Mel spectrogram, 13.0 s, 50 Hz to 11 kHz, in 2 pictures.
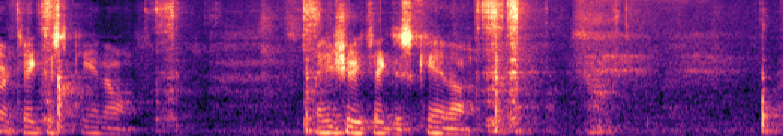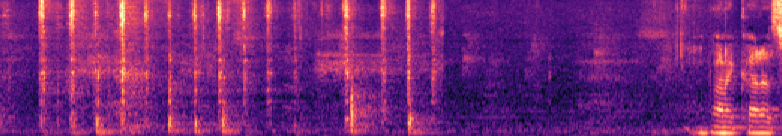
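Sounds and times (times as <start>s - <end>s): knife chopping on cutting board: 0.3s - 0.7s, 4.0s - 4.6s, 6.4s - 10.2s.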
